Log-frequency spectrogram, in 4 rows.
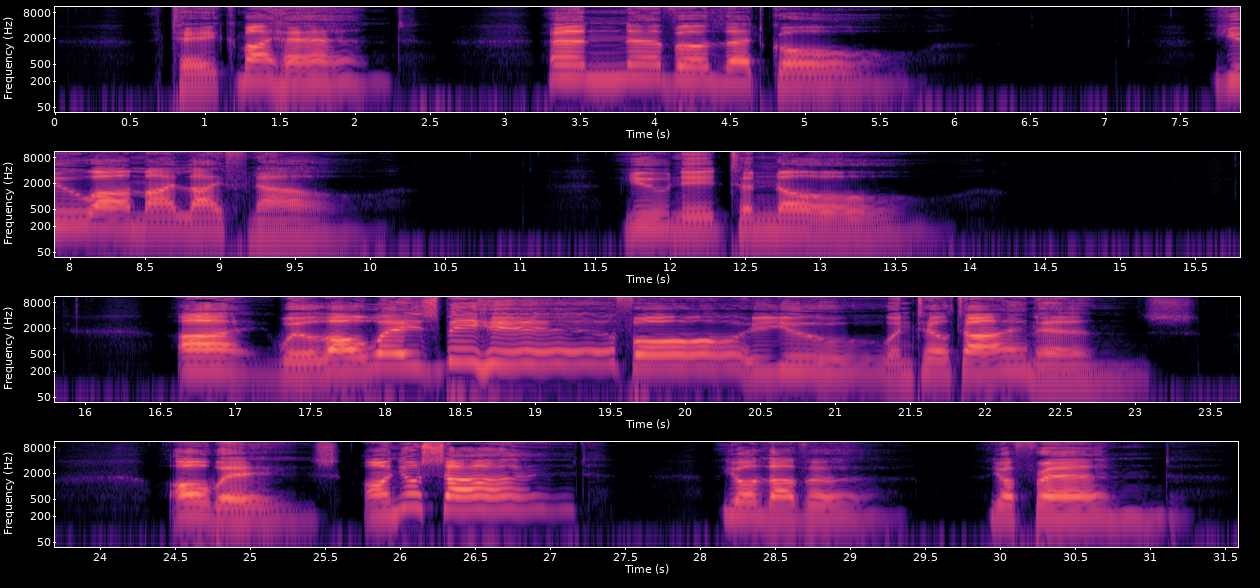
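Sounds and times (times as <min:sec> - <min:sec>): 
male vocals: 0:00.7 - 0:02.5, 0:03.2 - 0:06.0, 0:07.7 - 0:10.3, 0:11.6 - 0:14.2, 0:16.6 - 0:23.4, 0:24.4 - 0:27.4, 0:28.1 - 0:31.5.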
